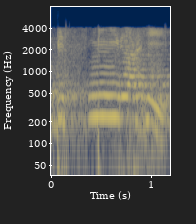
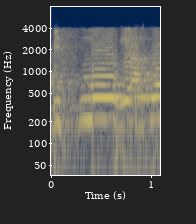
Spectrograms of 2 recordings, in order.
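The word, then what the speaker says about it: بِسْمِ اللّٰهِ: Tapi kenapa bacanya ini Bismillahi, bukan Bismillahu atau Bismillahu?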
